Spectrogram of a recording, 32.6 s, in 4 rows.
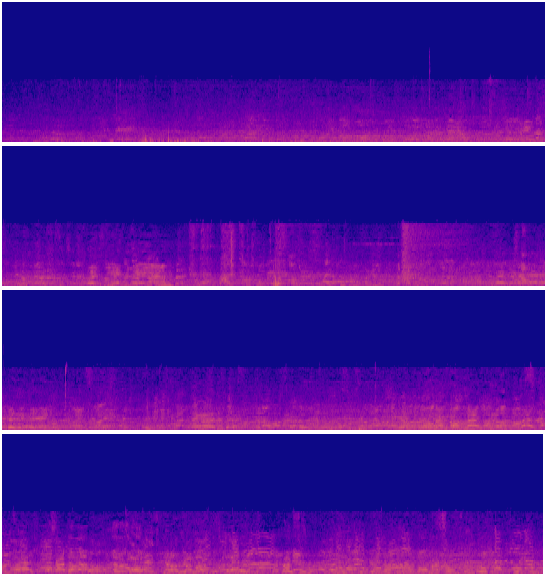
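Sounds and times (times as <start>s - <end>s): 
demonstrating crowd chatter: 0.0s - 32.5s
city bus engine drone: 2.3s - 9.2s.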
